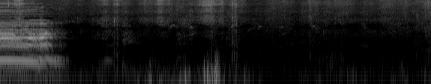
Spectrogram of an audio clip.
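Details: Cow out eating grass gives one loud, full moo that slides slightly downward and fades within a second, followed by quieter crunching and tearing bites of grass around the middle of the recording.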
